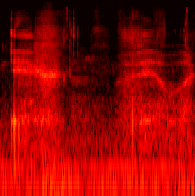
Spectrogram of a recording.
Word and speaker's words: ich will: But ich will, it's pronounced differently because W's are like V's.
